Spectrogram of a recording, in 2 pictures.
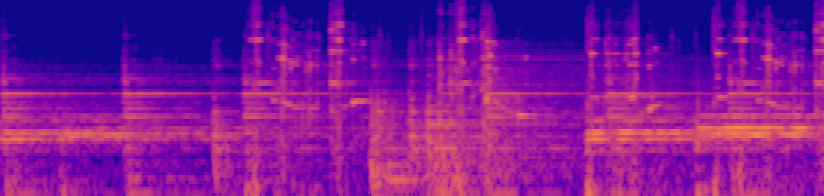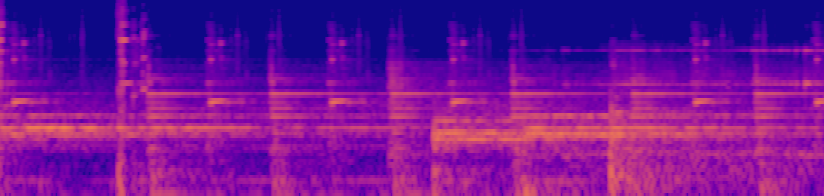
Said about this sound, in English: Well, the very first one was record the sound of ice in a glass and make something from it. It was that simple.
